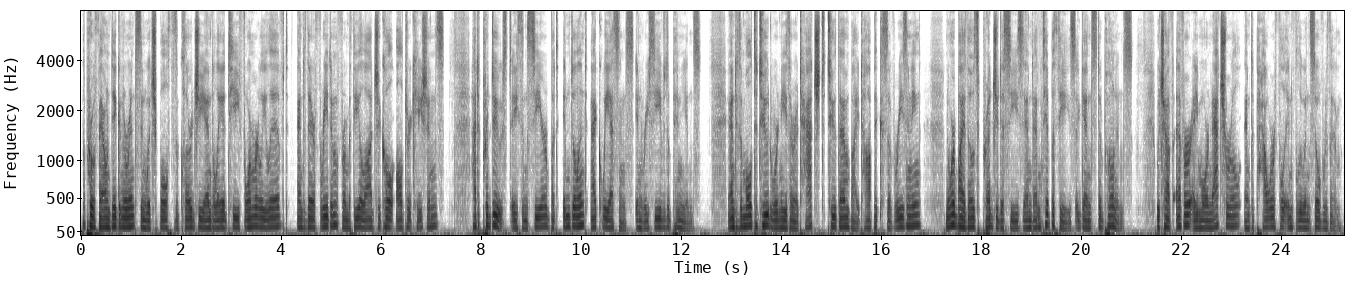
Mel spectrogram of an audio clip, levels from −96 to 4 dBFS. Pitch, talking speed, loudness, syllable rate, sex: 110 Hz, 140 wpm, -19 LUFS, 5.1 syllables/s, male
